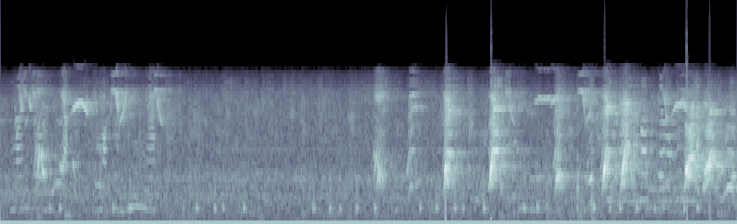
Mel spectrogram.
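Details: Nine-week-old pug puppies, black and fawn, tumble about a yard on a sunny spring day. A flurry of sharp yips and squeaky whines grows denser toward the end, with a person speaking.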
